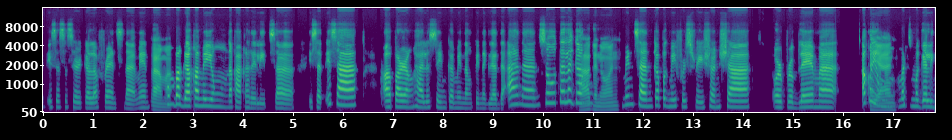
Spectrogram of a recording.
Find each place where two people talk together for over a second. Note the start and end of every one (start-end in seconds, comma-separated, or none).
none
